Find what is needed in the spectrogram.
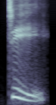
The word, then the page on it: tea: Indian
